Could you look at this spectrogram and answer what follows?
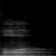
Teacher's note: खौ हमारे पास मुस्तालिया में से मोटा पढ़ेंगे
